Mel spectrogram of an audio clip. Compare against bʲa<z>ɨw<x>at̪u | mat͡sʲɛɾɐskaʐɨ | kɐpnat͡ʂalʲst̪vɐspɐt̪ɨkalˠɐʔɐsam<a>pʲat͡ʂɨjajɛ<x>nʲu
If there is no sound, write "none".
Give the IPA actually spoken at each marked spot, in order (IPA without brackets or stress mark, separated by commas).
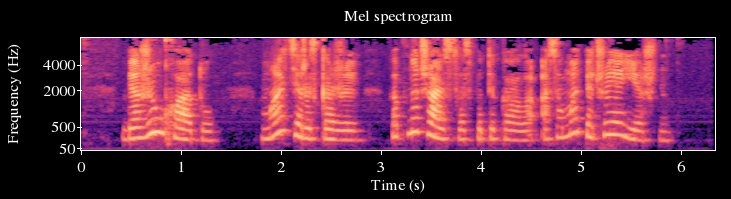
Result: ʐ, x, a, ʂ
